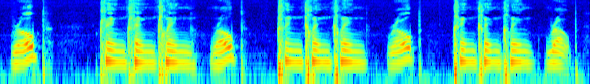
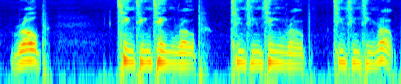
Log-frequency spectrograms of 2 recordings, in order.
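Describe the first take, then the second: First: Even, unhurried "cling, cling, cling" between each "rope"; steady natural cadence. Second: Quick, tight "ting, ting, ting" bursts between each "rope"; sped-up flow. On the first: Trainer showing natural rope running in a twenty, steady. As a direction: keep "rope, cling, cling, cling" regular as breathing. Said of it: "There's a consistency there". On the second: Trainer showing rope running in an eighteen, sped up. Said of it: "Now you're speeding up the natural flow". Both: Shown as a demonstration.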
